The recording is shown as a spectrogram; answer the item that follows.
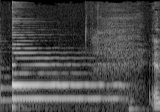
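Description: Takamine steel-string acoustic guitar: two single notes on the high E string, G at the third fret ringing on, then A at the fifth fret plucked just after it and left to ring out for about a second and a half.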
